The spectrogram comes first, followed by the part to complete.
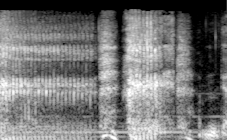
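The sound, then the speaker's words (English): A person vocally imitates a snake's rattling, raspy hiss, making several breathy, gravelly bursts in a row, fairly loud, with throaty growl-like edges. “I can't do the justice to it with my mouth. But this snake is rattling.”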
